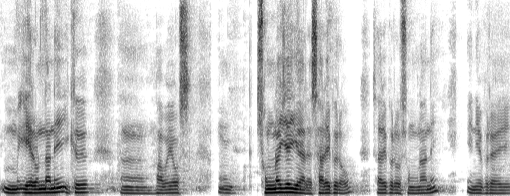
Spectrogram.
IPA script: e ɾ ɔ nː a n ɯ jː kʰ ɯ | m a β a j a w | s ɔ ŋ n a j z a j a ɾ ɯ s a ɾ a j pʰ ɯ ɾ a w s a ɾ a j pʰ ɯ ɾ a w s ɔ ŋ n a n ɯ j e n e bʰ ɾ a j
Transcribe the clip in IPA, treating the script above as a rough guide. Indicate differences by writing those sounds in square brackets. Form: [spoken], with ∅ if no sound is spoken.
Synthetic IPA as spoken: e ɾ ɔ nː a n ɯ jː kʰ ɯ | m a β a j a w | s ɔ ŋ n a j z a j a ɾ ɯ s a ɾ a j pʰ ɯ ɾ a w s a ɾ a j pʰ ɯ ɾ a w s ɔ ŋ n a n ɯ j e n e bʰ ɾ a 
